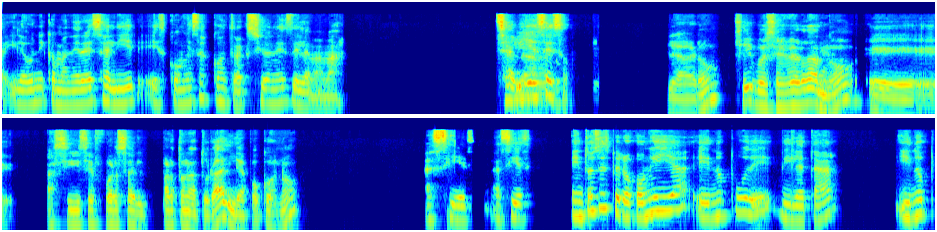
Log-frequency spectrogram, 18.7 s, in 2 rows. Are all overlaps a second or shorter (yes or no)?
yes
